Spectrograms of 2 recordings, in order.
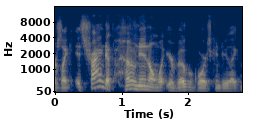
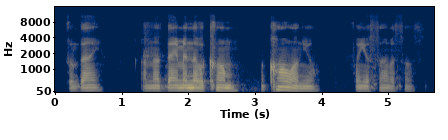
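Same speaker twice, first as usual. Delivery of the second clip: slow, deliberate drawl with jaw pushed forward; 2 semitones lower than usual. Showing another speaker an impression, jaw shifted forward: Don Corleone impression. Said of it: "my Don Corleone's pretty good".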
